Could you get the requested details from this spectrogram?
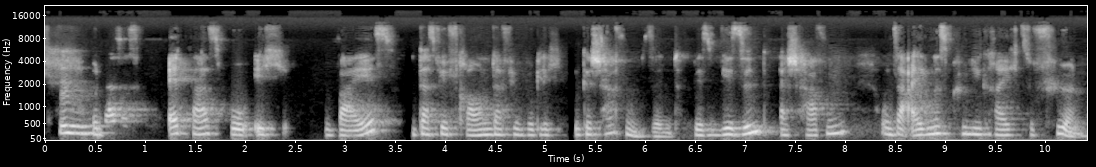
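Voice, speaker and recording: A woman speaks at a very slow pace and medium pitch. Her voice is somewhat breathy, with lively intonation. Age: 50s. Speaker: entrepreneur and coach. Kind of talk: interview.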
